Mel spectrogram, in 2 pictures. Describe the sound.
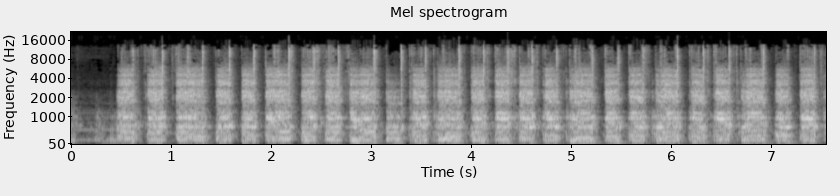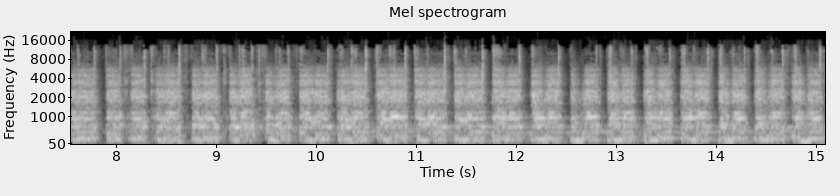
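Distorted electric guitar switched on and off by a kill switch, producing a loud, fast, steady stutter of many rhythmic cuts with no talk.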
